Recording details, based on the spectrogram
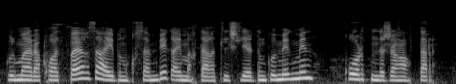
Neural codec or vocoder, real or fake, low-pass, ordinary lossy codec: none; real; none; none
